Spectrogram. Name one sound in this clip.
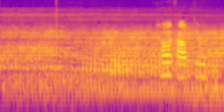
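A helicopter drones far overhead.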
